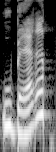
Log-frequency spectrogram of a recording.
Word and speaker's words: Hubert: Es wurde zum Beispiel aus Frankreich ein Internetbeauftragter geschickt, also von der Regierung Sarkozy, der Jean-Michel Hubert, das H wird ja nicht ausgesprochen, Hubert zu Deutsch, ich werde den wahrscheinlich auch Hubert jetzt nennen, ist tut ja nichts zur Sache.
